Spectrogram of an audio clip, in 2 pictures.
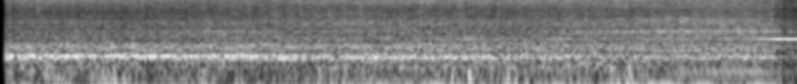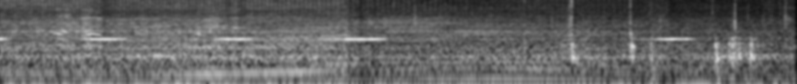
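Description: Wind and road noise on a moving bicycle's camera microphone, with tyres running on wet tarmac. About halfway through the noise drops, and a short, high squeak repeats roughly every second, about five times.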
